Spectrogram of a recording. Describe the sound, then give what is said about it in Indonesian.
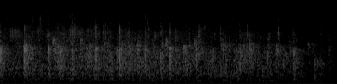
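A church audience claps for God, a dense wash of many hands applauding at an even level throughout, with no voices standing out. “Tepuk tangan bagi Tuhan.”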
